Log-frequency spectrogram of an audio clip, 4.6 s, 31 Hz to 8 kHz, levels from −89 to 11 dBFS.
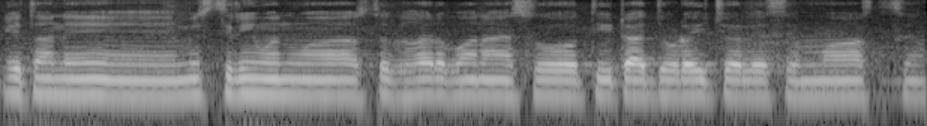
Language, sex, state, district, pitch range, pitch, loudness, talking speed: Chhattisgarhi, male, Chhattisgarh, Bastar, 115-125 Hz, 120 Hz, -22 LUFS, 140 wpm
